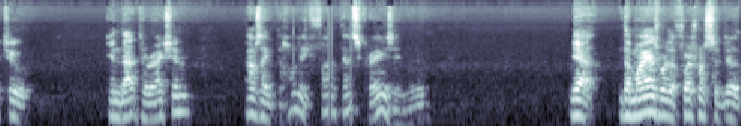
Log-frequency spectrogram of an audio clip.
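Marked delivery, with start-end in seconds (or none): 2.8-4.3 softer, hushed awe; quietly blown away by the echo; awed amazement. Retold or imitated. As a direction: breathe it out in quiet wonder. Awed by the arena acoustics.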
